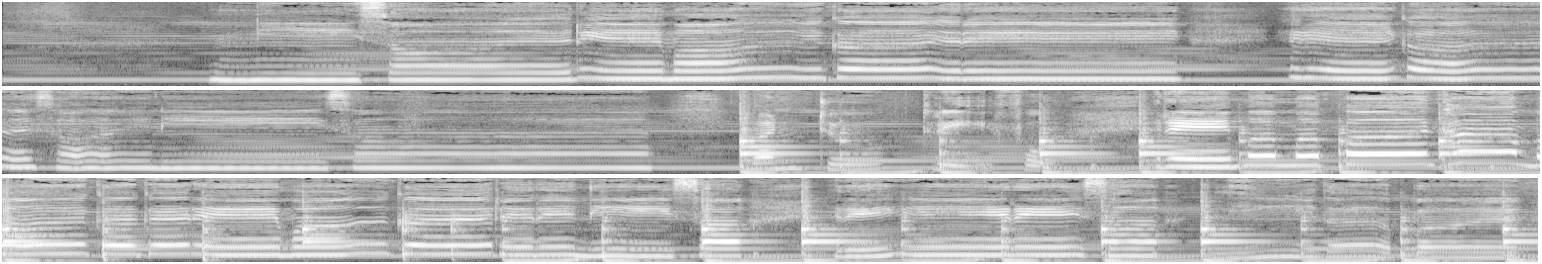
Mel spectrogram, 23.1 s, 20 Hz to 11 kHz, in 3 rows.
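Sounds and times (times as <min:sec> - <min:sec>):
raga gat instrumental: 0:00.0 - 0:07.8, 0:08.4 - 0:23.0.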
